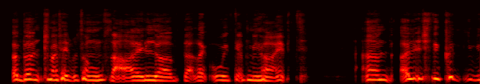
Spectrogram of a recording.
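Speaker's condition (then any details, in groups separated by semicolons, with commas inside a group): Cerebral palsy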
